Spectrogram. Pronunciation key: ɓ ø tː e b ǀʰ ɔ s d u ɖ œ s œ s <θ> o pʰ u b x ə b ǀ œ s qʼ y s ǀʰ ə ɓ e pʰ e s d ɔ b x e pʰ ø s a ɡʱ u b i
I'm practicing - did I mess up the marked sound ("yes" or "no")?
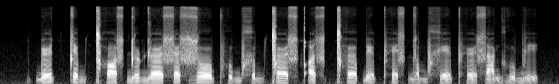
yes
